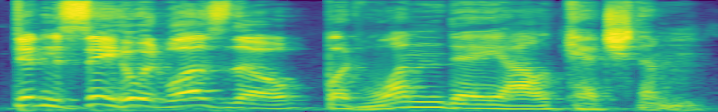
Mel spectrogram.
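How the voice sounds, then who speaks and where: A man's voice: medium pitch, wildly swooping pitch, slow pace. An actor voicing a grudging, grumbling male villager in a video game. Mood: grumbling, vengeful. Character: grudging male villager vowing revenge on pranksters. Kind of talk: video game character acting.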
